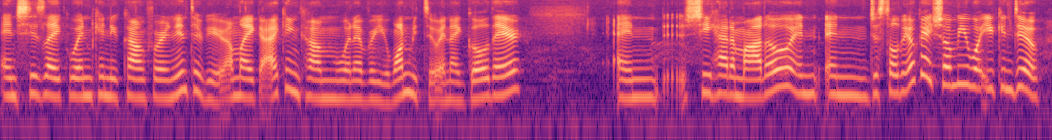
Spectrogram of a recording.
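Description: A woman's voice: mid-range voice, normal speed, darkish tone. A woman in her thirties from Bulgaria, a guest telling her story in a casual interview and often acting out what people said. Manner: chatty, laughs often, acts out quoted people. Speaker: guest, lash technician.

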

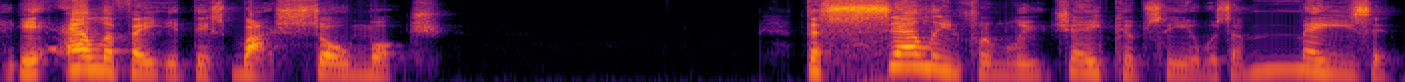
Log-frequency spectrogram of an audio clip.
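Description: A middle-aged man with a Manchester accent, hosting a casual solo podcast, rambling and getting loud when excited. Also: a little high, takes it slowly. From England. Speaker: podcast host.

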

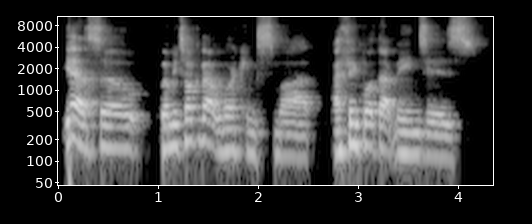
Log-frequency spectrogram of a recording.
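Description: A man's voice: medium pitch, measured pace. Australian man chatting as podcast guest. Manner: relaxed, explanatory, frequent fillers and restarts. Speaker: podcast guest, business owner. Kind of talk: casual conversational interview.

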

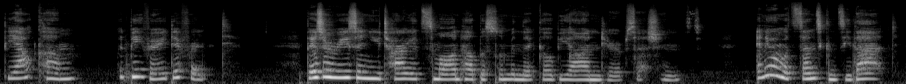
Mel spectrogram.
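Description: A high-pitched young female convict played by a woman talks with mocking nonchalance. She is sarcastic, fearless and a little unhinged, in the manner of an intimate audio roleplay. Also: moderate pace, darkish tone, lightly acted. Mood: challenging.

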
